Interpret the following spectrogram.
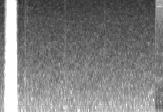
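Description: Steady white-noise static hiss, dropping out to silence for a moment just after it begins and cutting off suddenly at the end.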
